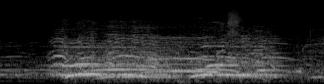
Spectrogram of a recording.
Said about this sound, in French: Autre mission, venir en aide aux CRS ou gendarmes en difficulté en procédant à des bons offensifs. Bien souvent, sous les huées des manifestants.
